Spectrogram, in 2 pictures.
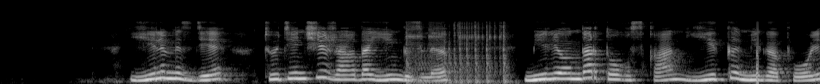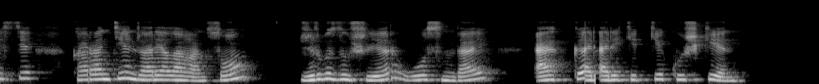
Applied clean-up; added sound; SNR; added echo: none; Cupboard open or close; 15 dB; none.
